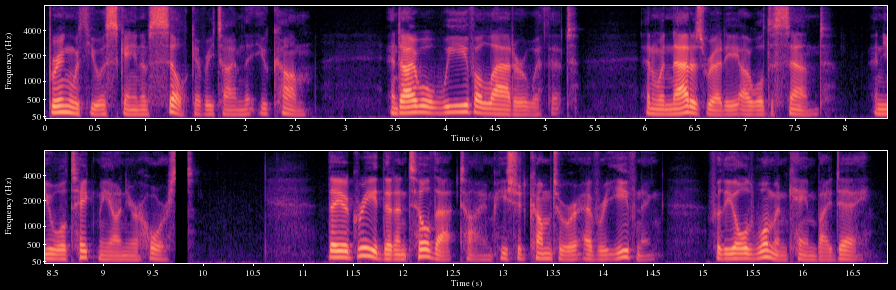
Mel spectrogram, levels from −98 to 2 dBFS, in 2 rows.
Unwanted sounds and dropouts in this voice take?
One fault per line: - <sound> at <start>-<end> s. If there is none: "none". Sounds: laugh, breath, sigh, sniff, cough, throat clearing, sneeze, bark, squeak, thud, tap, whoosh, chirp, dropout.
- dropout at 9.7-9.8 s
